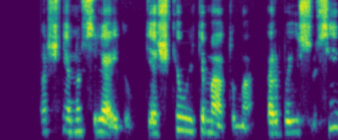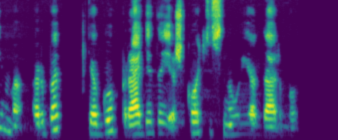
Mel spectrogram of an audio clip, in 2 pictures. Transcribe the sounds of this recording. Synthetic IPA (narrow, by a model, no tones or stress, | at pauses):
ɐʃnʲɛnʊsʲɪlʲɛɪd̪ɐʊk̪ʲɛʃʲkʲɛʊʊlʲt̪ʲɪmɑːt̪ʊmɑː | ɐɾbɐiːsʊsʲɪjɪmɐɐɾbɐ | j̪ʲɛɡʊpɾɑːd̪ʲɛd̪ɐjiɛʃkoːt̪ʲɪsnɔʊjjoːd̪ɐɾbo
